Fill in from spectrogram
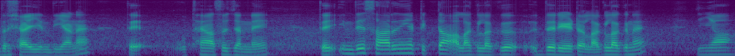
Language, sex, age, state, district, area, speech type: Dogri, male, 45-60, Jammu and Kashmir, Kathua, rural, spontaneous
